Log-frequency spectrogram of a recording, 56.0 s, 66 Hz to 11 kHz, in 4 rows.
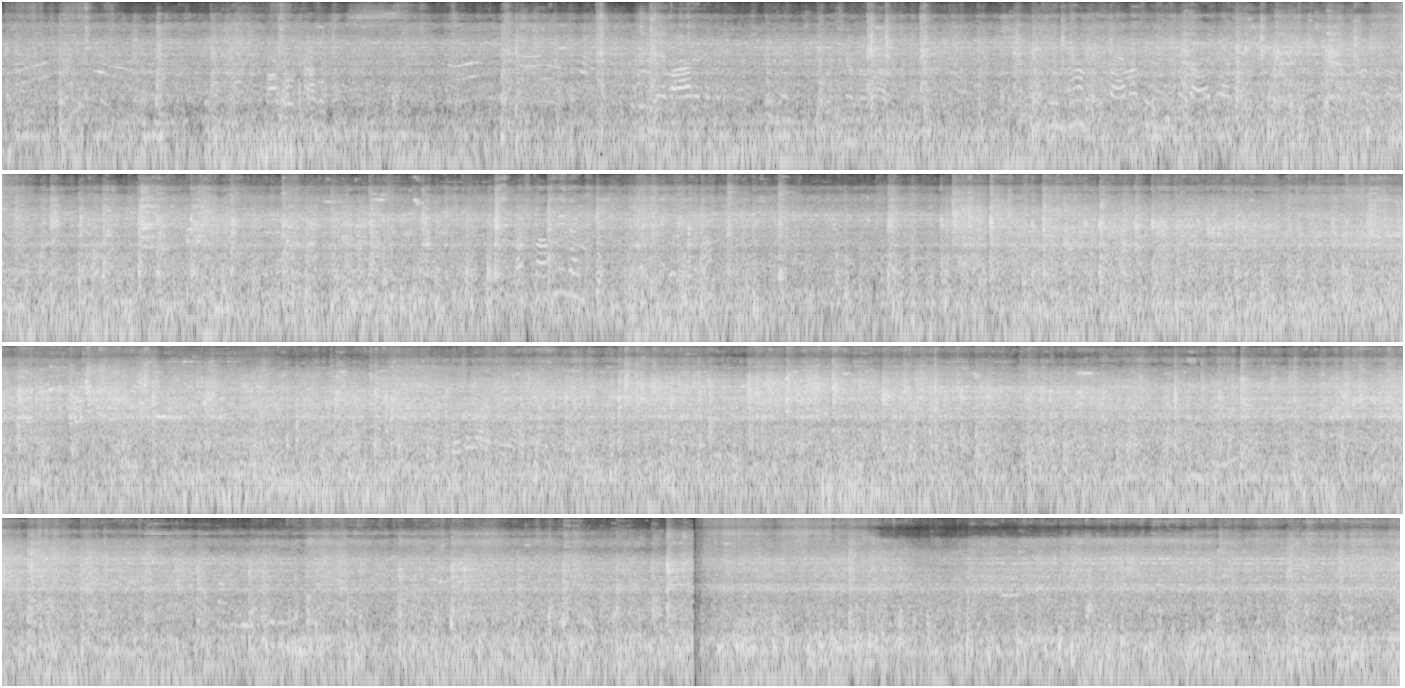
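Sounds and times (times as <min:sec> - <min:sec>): train running noise: 0:00.0 - 0:56.0.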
